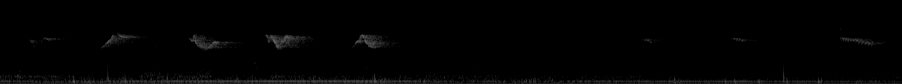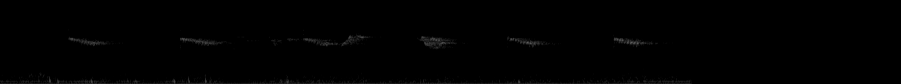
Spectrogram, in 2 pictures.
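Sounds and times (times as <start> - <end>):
faint low hum: 0.0 - 16.0
songbird whistled call: 0.3 - 4.3.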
